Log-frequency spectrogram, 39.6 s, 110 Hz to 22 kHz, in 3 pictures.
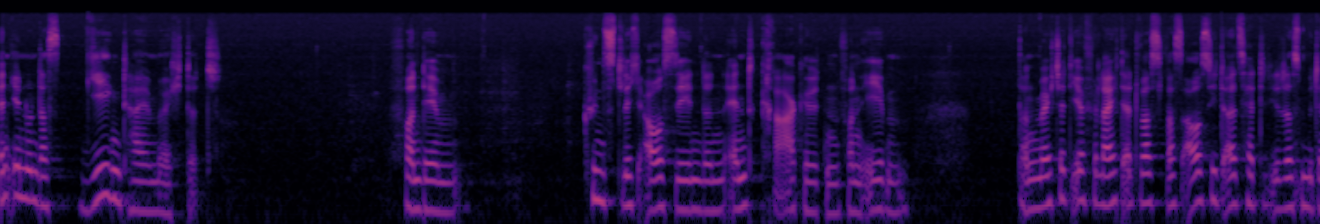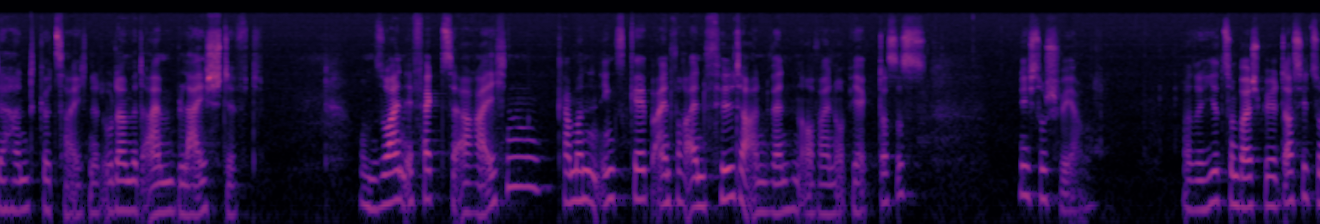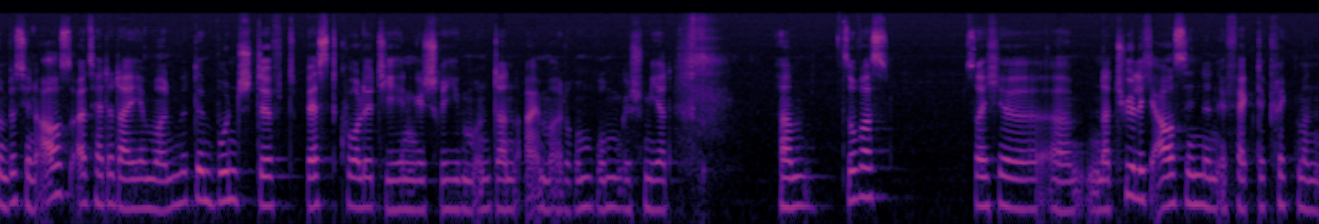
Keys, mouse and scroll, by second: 0.2-0.8 ctrl+scroll up 4, 3.3-5.1 middle drag, 6.6 middle click, 9.6 click, 10.0 middle click, 10.1 click, 10.2 middle click, 22.7 middle click, 23.7-25.2 ctrl+scroll up 6, 26.1 scroll down 2, 34.4 middle click, 37.0 click, 39.1-39.5 ctrl+scroll down 7.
